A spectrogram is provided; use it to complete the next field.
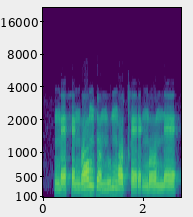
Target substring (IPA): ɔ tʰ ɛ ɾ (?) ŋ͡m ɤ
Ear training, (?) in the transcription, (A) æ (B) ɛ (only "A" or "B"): B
